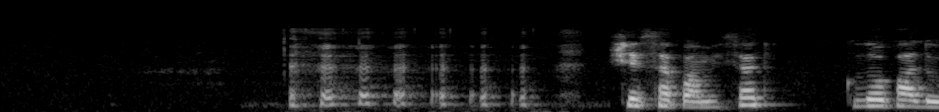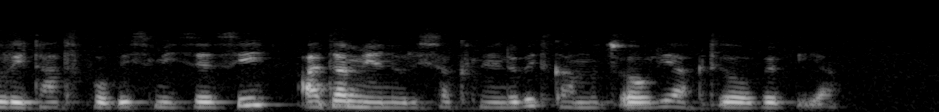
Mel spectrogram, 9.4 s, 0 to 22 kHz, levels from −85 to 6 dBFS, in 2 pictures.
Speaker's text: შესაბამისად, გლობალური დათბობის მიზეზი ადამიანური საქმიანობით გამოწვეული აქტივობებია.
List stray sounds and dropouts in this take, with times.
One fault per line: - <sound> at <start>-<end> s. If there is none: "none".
- laugh at 1.4-3.0 s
